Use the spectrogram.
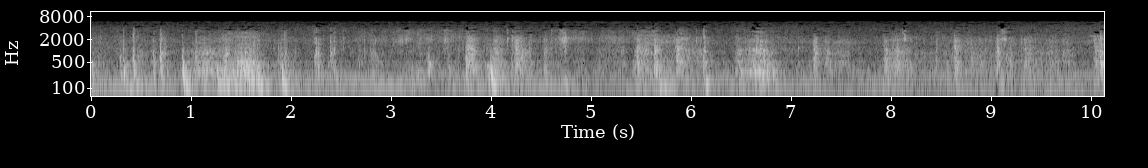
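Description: Horses' hooves clip-clop in an uneven stream of sharp knocks, moderately loud, over a low steady rumble, with no one talking.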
